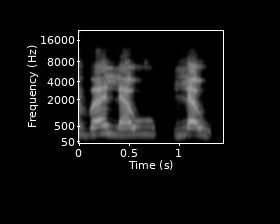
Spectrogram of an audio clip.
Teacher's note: یہ واو لین آ گیا، لا سے لو ہو گیا، موڑ پیدا ہو گیا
